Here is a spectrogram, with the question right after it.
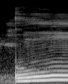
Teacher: Huruf nun yang bersukun ini kita baca dengan samar-samar.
